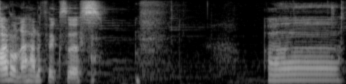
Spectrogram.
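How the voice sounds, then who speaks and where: A woman speaks with music in the background. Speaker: streamer. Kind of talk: casual live stream chat. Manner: loud; casual, hesitant with many ums.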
